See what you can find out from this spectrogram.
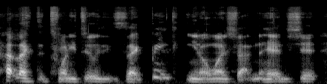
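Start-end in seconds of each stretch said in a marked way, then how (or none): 1.5-1.8 gunshot noise. Retold or imitated. Gunshot sound imitated.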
